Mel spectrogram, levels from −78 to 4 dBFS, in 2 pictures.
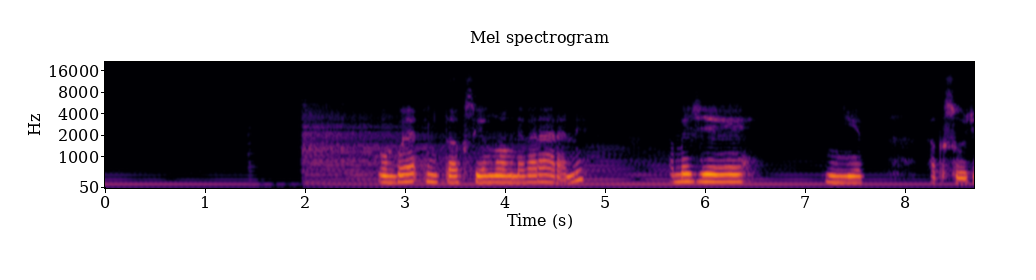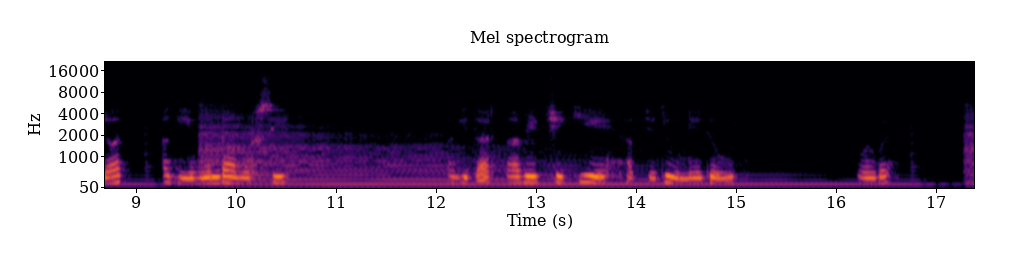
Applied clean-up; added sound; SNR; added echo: none; Guitar; 18 dB; none.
